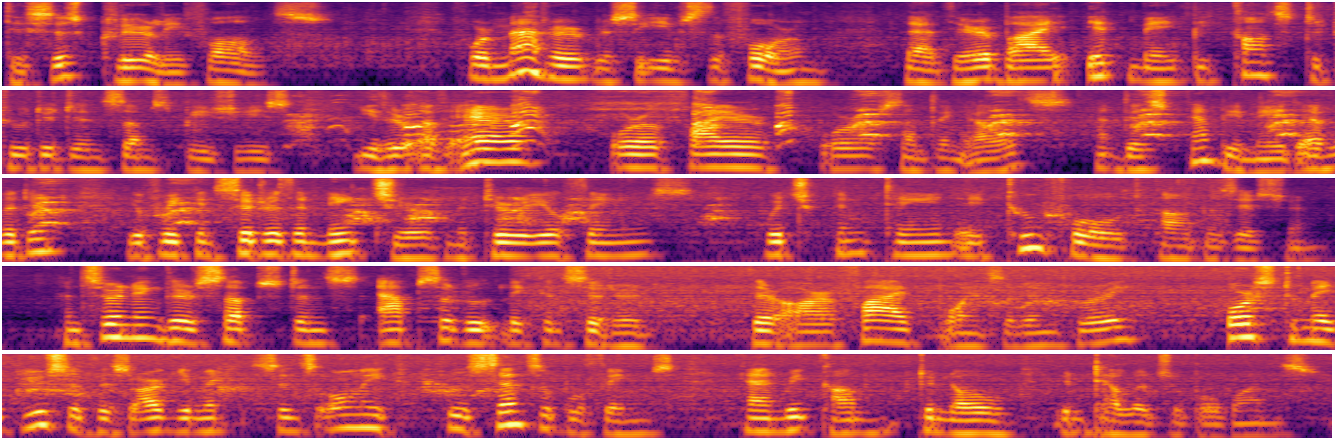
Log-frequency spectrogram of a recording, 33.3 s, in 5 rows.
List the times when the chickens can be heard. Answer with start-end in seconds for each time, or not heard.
not heard.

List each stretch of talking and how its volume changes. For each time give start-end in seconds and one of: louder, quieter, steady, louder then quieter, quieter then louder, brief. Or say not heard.
0.0-33.2 steady.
